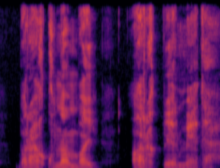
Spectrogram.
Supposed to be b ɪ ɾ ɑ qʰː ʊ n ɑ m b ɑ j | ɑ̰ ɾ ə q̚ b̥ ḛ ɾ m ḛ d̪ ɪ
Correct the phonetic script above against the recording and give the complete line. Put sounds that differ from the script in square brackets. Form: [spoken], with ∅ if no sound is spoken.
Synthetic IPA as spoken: b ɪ ɾ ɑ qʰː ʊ n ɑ m b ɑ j | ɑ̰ ɾ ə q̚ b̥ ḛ ɾ m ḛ d̪ ɪ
